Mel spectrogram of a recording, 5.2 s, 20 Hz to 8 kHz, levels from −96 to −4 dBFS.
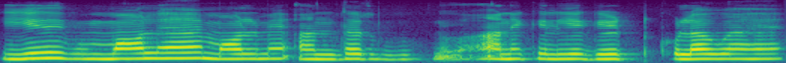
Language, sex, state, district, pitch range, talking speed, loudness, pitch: Hindi, female, Haryana, Charkhi Dadri, 225-235 Hz, 150 wpm, -14 LUFS, 230 Hz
